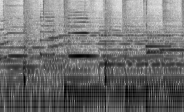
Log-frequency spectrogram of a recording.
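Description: Live rock band playing an instrumental passage: a Les Paul-style electric guitar over bass guitar and drums, with drum hits about twice a second.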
